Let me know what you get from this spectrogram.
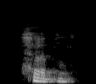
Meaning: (adjective) 1. Made from or with herbs 2. Made from natural herbs specifically as opposed to from synthetic materials; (noun) 1. A manual of herbs and their medical uses 2. An herbal supplement
- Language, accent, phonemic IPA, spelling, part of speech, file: English, Southern England, /ˈhɜːbəl/, herbal, adjective / noun, LL-Q1860 (eng)-herbal.wav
